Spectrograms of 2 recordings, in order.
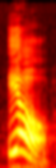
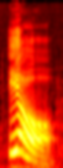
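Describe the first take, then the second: Both takes have the same delivery.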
